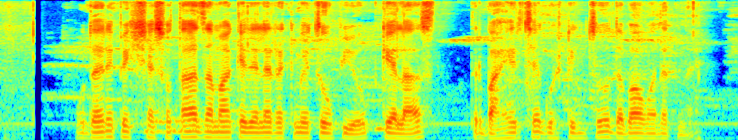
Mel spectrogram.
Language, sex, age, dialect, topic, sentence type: Marathi, male, 18-24, Southern Konkan, banking, statement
